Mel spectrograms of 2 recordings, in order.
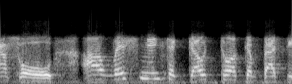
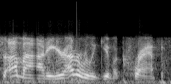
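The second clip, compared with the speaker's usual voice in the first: ordinary talk, nothing marked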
